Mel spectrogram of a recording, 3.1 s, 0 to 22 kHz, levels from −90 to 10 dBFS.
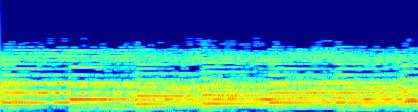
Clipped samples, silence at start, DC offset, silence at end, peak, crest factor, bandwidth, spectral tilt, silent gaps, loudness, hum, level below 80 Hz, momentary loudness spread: under 0.1%; 0 s; under 0.1%; 0 s; -4 dBFS; 12 dB; 5.2 kHz; -10.5 dB/octave; none; -17 LUFS; none; -56 dBFS; 2 LU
